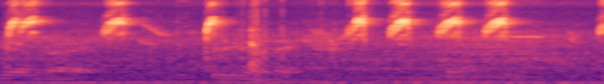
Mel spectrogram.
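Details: Calling flamboyan (scarlet minivet) summoning a companion or rival: high, slightly downslurred chirps given irregularly, then a steady run of five, with a low hum behind.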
